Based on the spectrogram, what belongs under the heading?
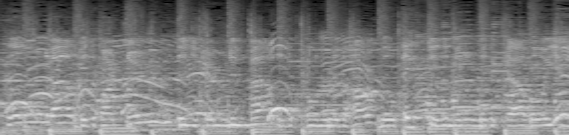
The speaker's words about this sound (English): All right, let's have some real dancing, guys. Square up. The crowd begins square dancing.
